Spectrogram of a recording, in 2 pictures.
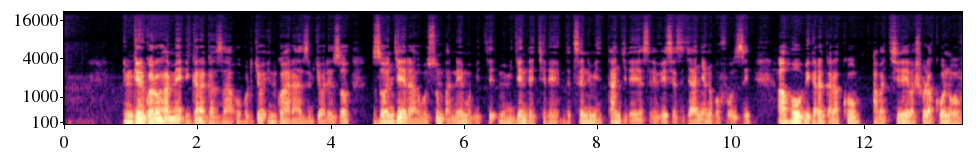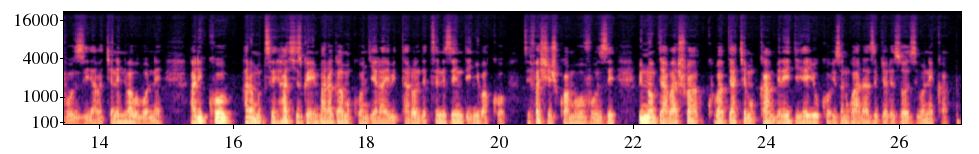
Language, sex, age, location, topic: Kinyarwanda, male, 18-24, Kigali, health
